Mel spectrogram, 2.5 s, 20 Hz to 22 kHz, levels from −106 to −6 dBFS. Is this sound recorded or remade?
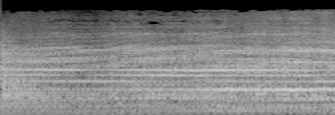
remade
